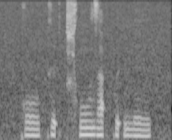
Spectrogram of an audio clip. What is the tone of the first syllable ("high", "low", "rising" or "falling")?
low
